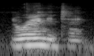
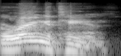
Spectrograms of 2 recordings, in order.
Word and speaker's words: orangutan: orang of tan yeah there's no g at the end and it but I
